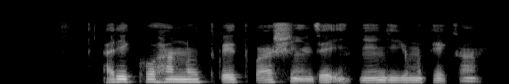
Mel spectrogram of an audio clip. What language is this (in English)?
Kinyarwanda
